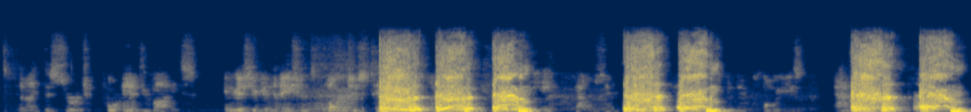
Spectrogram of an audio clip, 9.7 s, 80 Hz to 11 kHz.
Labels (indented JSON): {
  "expert_labels": [
    {
      "quality": "ok",
      "cough_type": "dry",
      "dyspnea": true,
      "wheezing": true,
      "stridor": false,
      "choking": false,
      "congestion": false,
      "nothing": false,
      "diagnosis": "obstructive lung disease",
      "severity": "mild"
    }
  ],
  "age": 51,
  "gender": "male",
  "respiratory_condition": false,
  "fever_muscle_pain": false,
  "status": "symptomatic"
}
